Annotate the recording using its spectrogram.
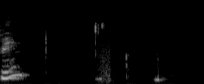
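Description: A spoken word trails off. Then come four brief, faint clicks and snippets of sound, spread over about a second and a half.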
